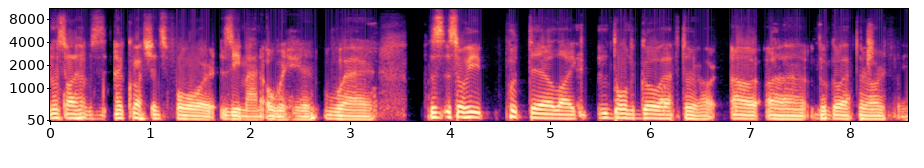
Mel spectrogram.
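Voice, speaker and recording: Against a quiet background, a man speaks at a moderate pace in a dark, mellow tone, fairly low in pitch and with ordinary pitch variation. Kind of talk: heated debate. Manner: halting.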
